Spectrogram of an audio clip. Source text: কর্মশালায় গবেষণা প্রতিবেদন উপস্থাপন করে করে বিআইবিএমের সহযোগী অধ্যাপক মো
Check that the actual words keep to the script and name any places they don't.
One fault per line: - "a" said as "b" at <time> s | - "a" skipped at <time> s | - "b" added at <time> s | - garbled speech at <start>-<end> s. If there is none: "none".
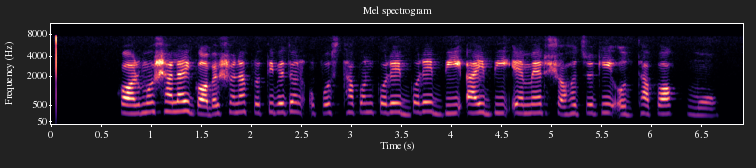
none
